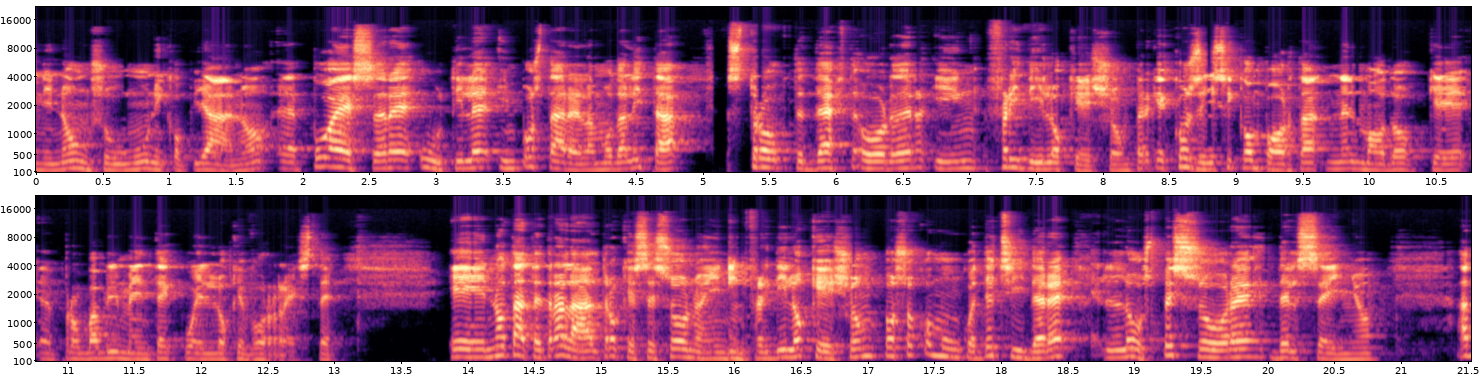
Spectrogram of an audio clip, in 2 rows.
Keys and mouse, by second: 3.7 middle click, 4.7 shift+middle click, 5.0 middle click, 5.0 click, 6.4 click, 7.6 middle click, 8.0 middle click, 11.1 shift+middle click, 11.7 ctrl+middle click, 12.3 shift+middle click, 14.0 middle click, 14.7 c, 15.1 click, 15.3 s, 15.9 click, 16.6 middle click, 19.9 s.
